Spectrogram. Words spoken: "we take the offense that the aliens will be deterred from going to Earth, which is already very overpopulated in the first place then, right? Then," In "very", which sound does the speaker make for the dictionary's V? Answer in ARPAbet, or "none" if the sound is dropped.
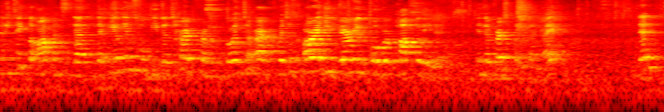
V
